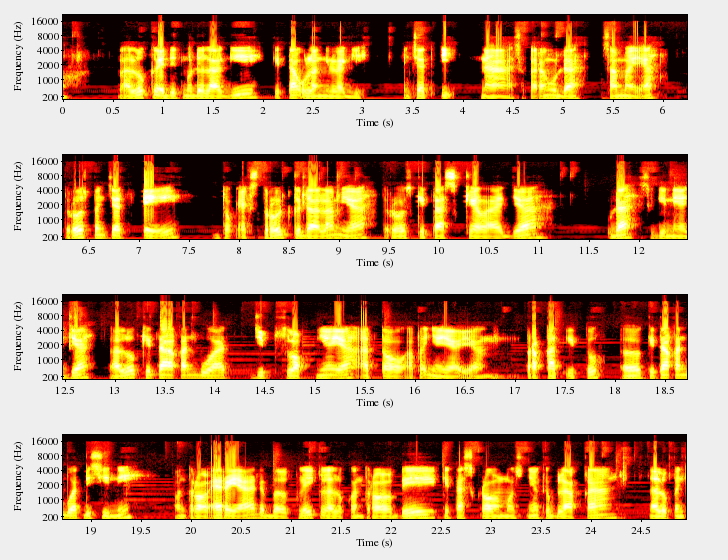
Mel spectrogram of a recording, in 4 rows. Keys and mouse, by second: 1.0 Tab, 3.2 i, 8.8 alt+shift+middle click, 9.0 middle click, 12.1 Tab, 12.6 alt+middle drag, 12.8 `, 13.5 shift+middle drag, 14.5 Tab, 19.1 ctrl+r, 21.2 ctrl+b, 24.4 alt+shift+middle click, 24.7 3.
